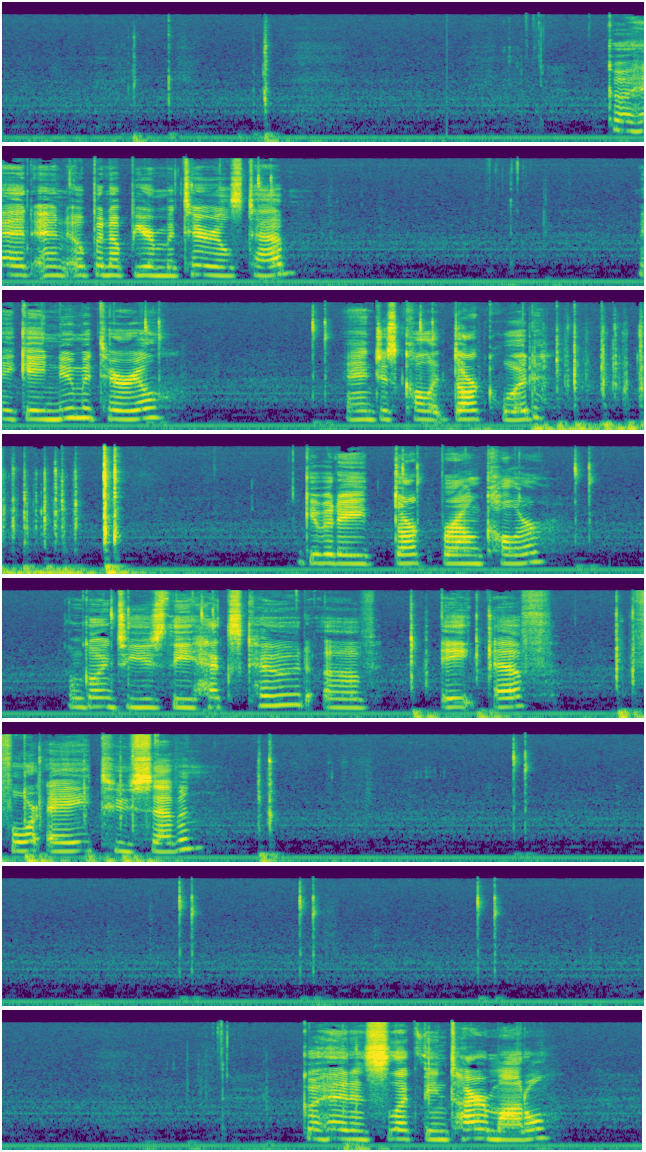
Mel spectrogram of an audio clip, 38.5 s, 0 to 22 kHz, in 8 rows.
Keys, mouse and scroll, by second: 0.1 scroll down 1, 1.2 shift+middle click, 2.2-2.6 scroll down 1, 3.3 click, 13.5-14.8 typing, 15.1 Return, 17.4 click, 22.2 KP_8, 23.8 KP_4, 24.6 KP_2, 24.9 KP_7, 27.8 click, 29.3-30.1 scroll down 1, 30.1 click, 36.6 a.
